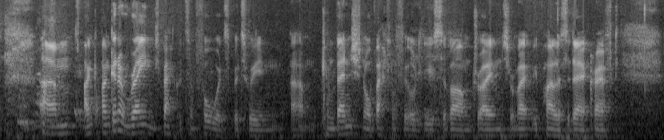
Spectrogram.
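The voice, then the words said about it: British accent. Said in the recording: “my terrible British accent”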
